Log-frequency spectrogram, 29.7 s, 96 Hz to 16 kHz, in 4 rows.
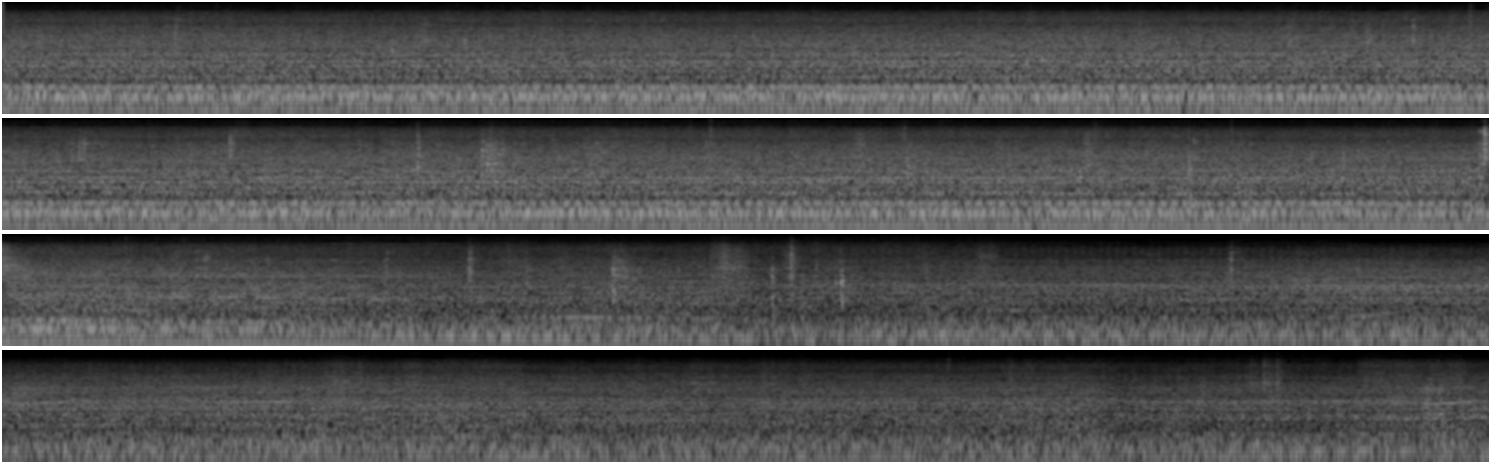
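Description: Tractor engine running steadily, then slowing, its pitch dropping between about 16 and 19 seconds in, and running on at a lower speed.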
